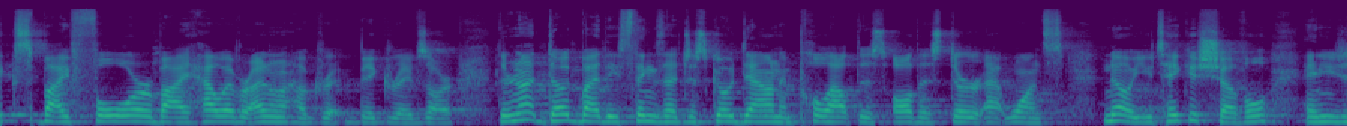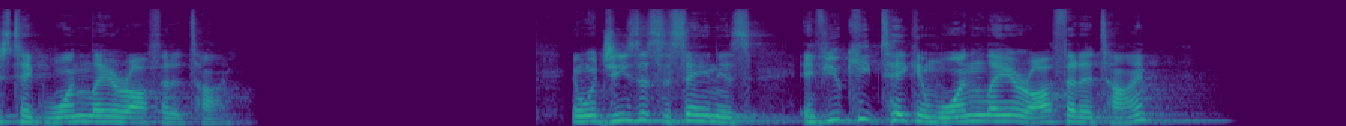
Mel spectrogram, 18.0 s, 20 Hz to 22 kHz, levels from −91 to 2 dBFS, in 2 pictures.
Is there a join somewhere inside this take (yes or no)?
no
